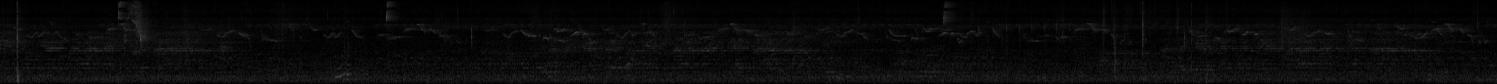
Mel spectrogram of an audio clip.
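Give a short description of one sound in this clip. A baby monkey squeaks and whimpers close by.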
